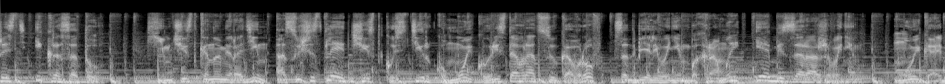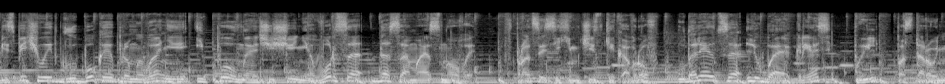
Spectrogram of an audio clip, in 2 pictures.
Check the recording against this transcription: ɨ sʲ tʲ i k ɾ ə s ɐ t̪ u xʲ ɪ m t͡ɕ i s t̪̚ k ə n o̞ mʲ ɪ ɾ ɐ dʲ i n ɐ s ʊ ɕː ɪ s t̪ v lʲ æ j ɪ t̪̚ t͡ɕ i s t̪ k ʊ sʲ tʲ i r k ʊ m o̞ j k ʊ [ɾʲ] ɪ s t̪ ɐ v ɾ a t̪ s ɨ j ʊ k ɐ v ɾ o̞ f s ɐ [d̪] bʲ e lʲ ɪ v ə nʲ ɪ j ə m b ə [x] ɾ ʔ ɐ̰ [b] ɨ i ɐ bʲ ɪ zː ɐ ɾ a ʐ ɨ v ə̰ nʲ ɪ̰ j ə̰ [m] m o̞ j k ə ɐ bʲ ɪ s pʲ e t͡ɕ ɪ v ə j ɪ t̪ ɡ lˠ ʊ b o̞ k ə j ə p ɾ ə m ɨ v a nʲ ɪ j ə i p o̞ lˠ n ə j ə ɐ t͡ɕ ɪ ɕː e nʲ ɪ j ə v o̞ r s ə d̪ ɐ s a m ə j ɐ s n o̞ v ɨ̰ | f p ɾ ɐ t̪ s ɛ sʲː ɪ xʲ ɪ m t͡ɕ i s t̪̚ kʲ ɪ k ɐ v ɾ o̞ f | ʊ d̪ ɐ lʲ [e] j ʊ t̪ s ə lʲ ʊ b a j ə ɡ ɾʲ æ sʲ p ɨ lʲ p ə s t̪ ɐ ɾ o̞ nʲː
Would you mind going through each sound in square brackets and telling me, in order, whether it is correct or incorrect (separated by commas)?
correct, correct, correct, incorrect, correct, incorrect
